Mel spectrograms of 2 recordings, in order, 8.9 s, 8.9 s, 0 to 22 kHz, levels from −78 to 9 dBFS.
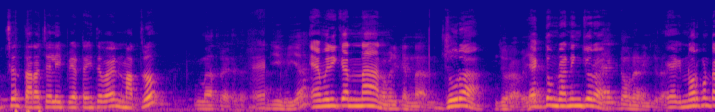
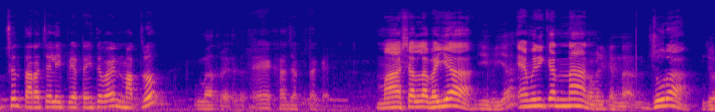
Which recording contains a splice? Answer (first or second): first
